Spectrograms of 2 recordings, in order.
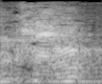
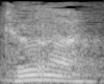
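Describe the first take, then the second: First: The word has vowel a ending in ng. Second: The word has vowel ư with no ending consonant. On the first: This is the old reading of the word. The speaker calls it right. "thời xưa đọc là thẳng" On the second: This is the common modern reading of the word. The speaker calls it wrong. "hiện nay mọi người chúng ta đều đọc là thừa"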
